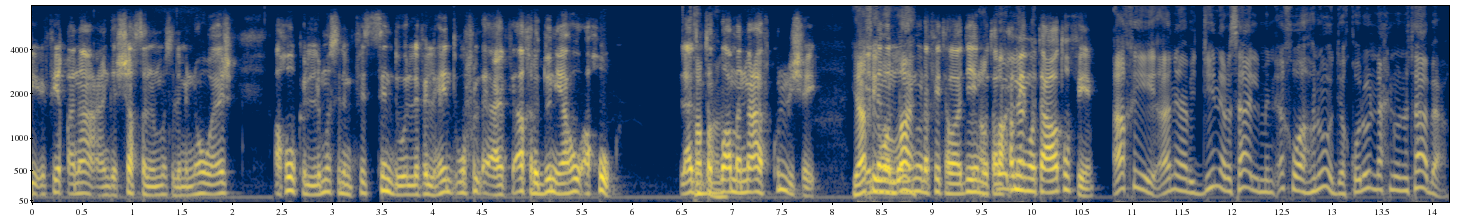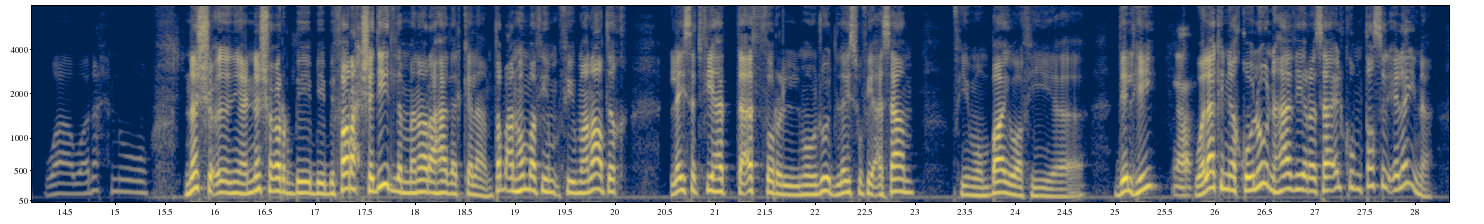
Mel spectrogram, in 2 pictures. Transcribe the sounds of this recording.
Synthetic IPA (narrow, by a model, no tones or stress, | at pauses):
fiqɑnaːʕʕɪnd̪ɪʃːɑxsˤɪlːɪlmʊslɪmʔɪnːhʊwːʔeːʃ | ʔaxuːkɪlmʊslɪmfisːɪnd̪wɪlːifilɦɪnd̪wɪfifiʔaːxɪɾɪd̪ːʊnjahʊːʔaxuːk | laːzɑmt̪ɑt̪ðˤɑːmanmaʕafi̥kʊlːʃḛːʔ | jaʔaʔawalmˤːɑːnuːnafit̪awaːd̪iːhɪmwɪt̪ɑɾˤɑħʊmhɪmwɪt̪aɑʕɑːt̪ˤufiːhɪmʔaxiʔanabɪt̪̚d͡ʒ̪iːniɾˤɑsaːʔɪlmɪnʔɪxwaɦʊnuːd̪jɑquːluːnːaħnʊnʊt̪aːbɪʕ | wɪwɪnaħnʊnɪʃjaʕninɪʃʕʊɾˤbɪbbɪfɑɾˤɑħʃad̪iːd̪lamːanɪɾˤɑɦaːðalkalaːmt̪ˤɑbʕɑnhʊmːafifimɑnɑːt̪ˤɨq | lajsat̪fiːhat̪ːaʔaθːʊɾɪlmowd͡ʒuːd̪lajsufiʔasaːm | fimʊmbaːjwafi | d̪ɪlɦinwɪlaːkɪnjɑquːluːnɦaːðɪhiɾˤɑsaːʔɪlkʊmt̪ɑsˤɨlʔɪlajna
